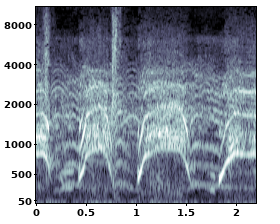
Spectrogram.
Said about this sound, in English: Then stop screaming so loud.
